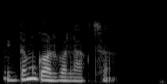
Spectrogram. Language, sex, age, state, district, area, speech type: Nepali, female, 30-45, West Bengal, Darjeeling, rural, spontaneous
